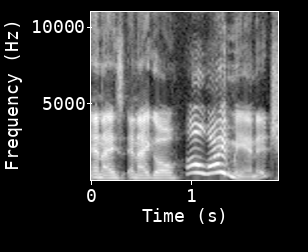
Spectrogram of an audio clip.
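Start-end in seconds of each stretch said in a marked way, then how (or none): 0.9-1.9 play-acted, delighted, cheery, chirpy, very high voice. Retelling own reply to a man on the phone asking for a manager, a cheerful quip. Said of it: "I thought I was being like delightful".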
